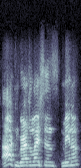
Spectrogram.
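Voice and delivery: normal talking voice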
